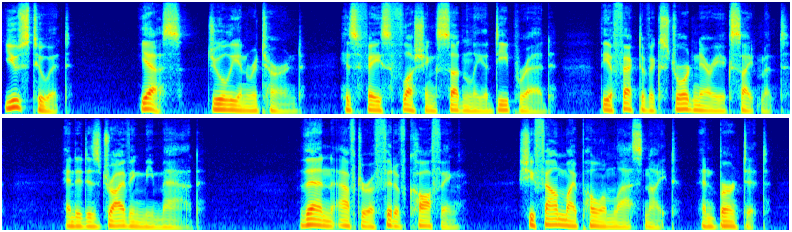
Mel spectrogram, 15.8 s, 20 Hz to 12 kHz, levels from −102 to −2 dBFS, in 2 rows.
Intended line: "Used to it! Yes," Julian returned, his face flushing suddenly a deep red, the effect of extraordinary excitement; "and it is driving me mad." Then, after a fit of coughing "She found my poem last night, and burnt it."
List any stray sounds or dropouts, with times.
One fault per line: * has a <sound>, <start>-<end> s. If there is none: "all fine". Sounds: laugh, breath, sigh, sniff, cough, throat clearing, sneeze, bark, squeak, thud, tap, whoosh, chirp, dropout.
all fine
